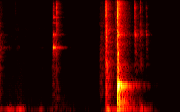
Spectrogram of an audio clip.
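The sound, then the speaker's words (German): A beer bottle being opened: a small click, then a sharp pop as the cap comes off, with a brief metallic ring trailing after. No one speaks. “Ähm, ja, lasst uns doch direkt ins Abenteuer starten, aber erstmal muss ich mal ein Bier aufmachen.”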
